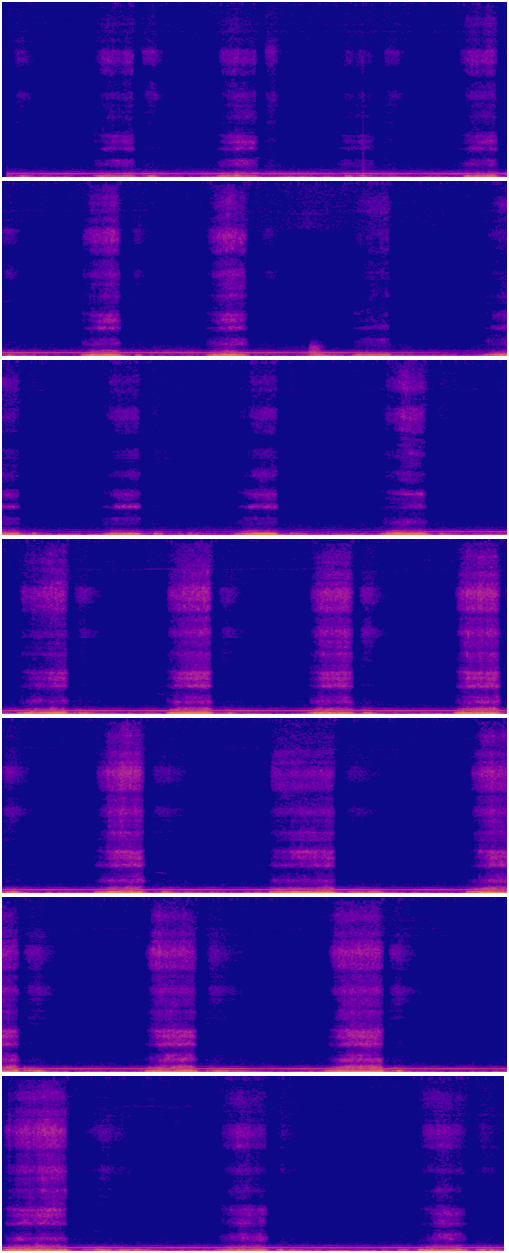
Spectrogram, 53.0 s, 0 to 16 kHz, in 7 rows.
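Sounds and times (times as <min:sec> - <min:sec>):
faint steady hum: 0:00.0 - 0:52.9
person snoring: 0:01.4 - 0:02.4, 0:03.2 - 0:04.1, 0:05.1 - 0:05.8, 0:06.9 - 0:07.8, 0:08.8 - 0:09.8, 0:10.6 - 0:11.3, 0:12.8 - 0:13.5, 0:14.8 - 0:15.7, 0:16.6 - 0:17.6, 0:18.6 - 0:19.6, 0:20.8 - 0:21.6, 0:23.0 - 0:24.1, 0:25.2 - 0:26.2, 0:27.3 - 0:28.4, 0:29.5 - 0:30.6, 0:31.7 - 0:33.0, 0:34.3 - 0:36.0, 0:37.3 - 0:38.6, 0:40.0 - 0:41.5, 0:42.7 - 0:44.0, 0:45.4 - 0:47.6, 0:48.7 - 0:49.9, 0:51.6 - 0:52.9.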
